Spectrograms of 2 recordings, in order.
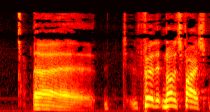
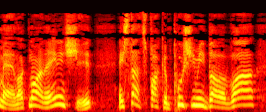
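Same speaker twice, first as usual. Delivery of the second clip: ordinary talk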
